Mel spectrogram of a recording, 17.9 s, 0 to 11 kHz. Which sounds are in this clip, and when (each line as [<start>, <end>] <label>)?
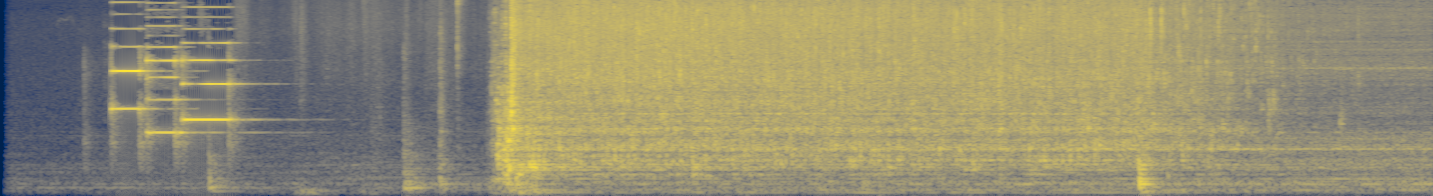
[1.35, 3.30] bell ringing
[6.08, 17.83] toilet flushing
